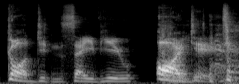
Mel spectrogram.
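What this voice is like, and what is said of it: Put-on accent sounding Australian. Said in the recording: “That sounded Australian. He sounds more English than that. I'm not good at accent work.”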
